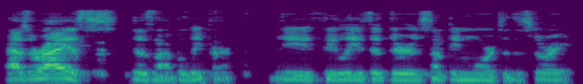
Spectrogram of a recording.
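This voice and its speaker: A man narrating a tabletop game as game master, improvising descriptions in a halting storytelling manner. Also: on the low side, little pitch movement, sharp tone, husky, highs cut off.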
